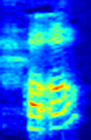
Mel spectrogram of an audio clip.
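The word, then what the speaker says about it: hoʻo: Ho'o? Ho'o? Ho'o. So it's H-O apostrophe O. So you say both O's.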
